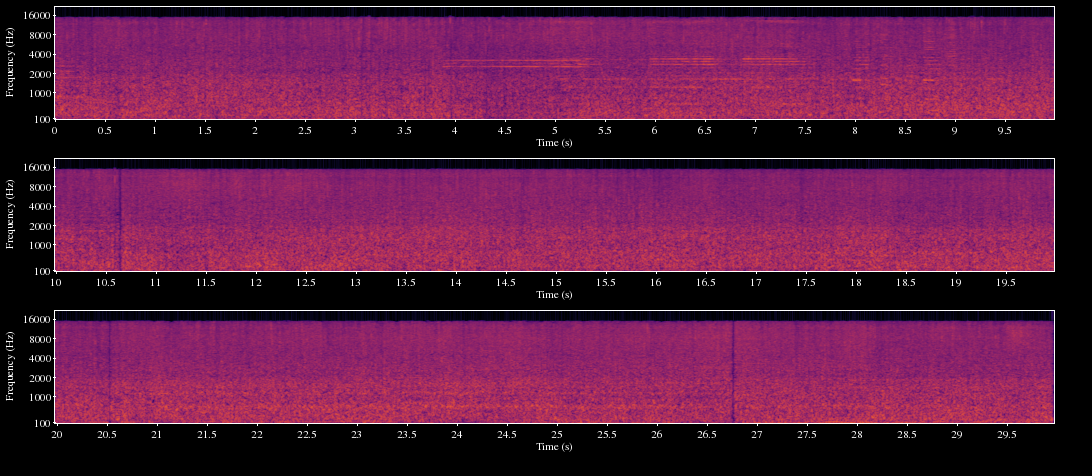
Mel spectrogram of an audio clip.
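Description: Heavy thunderstorm rain pouring down in a steady, dense hiss. A brief high-pitched tone sounds about five seconds in, and a low hum joins in the second half.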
